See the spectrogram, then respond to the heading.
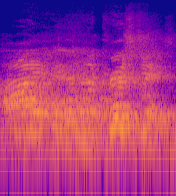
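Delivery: bold, convinced, very high-pitched delivery. Showing the group how to say it one more time, a bold declaration. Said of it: "Say it with boldness like you believe it".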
